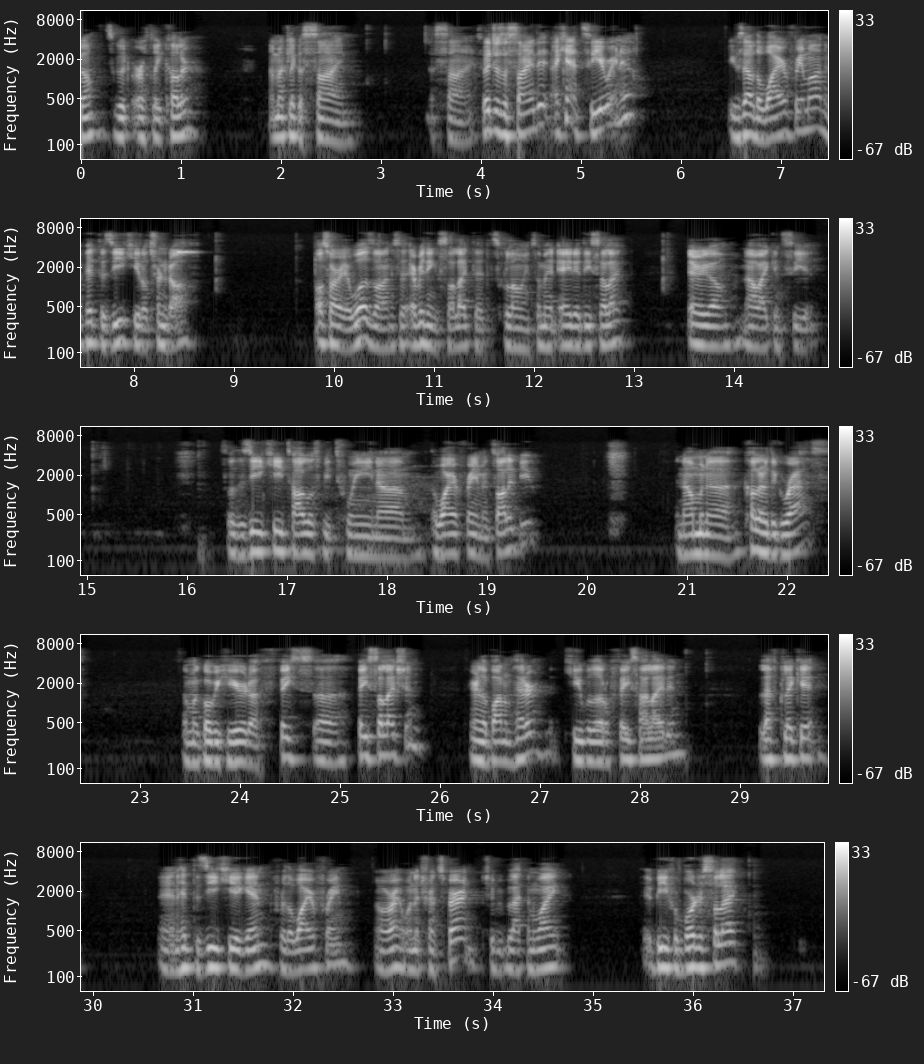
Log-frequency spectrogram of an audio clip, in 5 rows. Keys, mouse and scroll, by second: 3.0 click, 4.9 middle click, 5.6-6.1 scroll up 4, 6.4 scroll down 3, 8.3 z, 8.9 middle click, 9.9 z, 10.5 middle click, 12.9 a, 13.3 middle click, 16.1 KP_1, 28.7 click, 32.3 z, 36.1 b.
